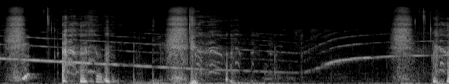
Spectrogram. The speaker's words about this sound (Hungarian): Hallod? A sziréna. Itt vannak. A sziréna. Megint.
